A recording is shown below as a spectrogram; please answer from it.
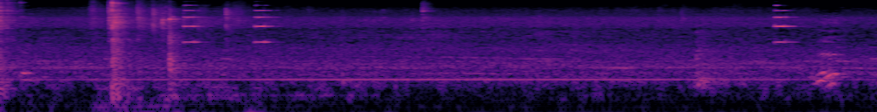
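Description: Dental curing light: a short electronic beep as it switches on, a steady hum while it runs for about five seconds, and another beep near the end as its timed cycle finishes, bonding an orthodontic bracket. A clatter of metal dental instruments comes about a second in and is the loudest sound.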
